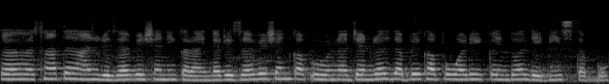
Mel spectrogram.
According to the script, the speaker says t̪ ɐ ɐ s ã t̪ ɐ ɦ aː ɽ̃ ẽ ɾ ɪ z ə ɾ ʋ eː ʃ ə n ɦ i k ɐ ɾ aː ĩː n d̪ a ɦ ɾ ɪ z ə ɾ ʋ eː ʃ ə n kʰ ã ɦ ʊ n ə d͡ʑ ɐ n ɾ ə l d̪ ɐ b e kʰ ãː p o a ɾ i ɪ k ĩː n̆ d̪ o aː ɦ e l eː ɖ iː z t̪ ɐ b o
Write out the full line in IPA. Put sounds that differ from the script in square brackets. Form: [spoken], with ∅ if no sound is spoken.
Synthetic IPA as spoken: t̪ ɐ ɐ s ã t̪ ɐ ɦ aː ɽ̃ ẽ ɾ ɪ z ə ɾ ʋ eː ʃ ə n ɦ i k ɐ ɾ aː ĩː n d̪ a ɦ ɾ ɪ z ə ɾ ʋ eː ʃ ə n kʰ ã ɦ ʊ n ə d͡ʑ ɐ n ɾ ə l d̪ ɐ b e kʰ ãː p o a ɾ i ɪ k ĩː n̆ d̪ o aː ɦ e l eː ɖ iː z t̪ ɐ b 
